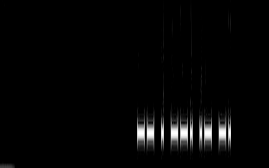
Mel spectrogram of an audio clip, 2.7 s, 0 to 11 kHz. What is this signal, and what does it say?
Morse code, heard as a keyed tone, about 48 wpm, 700 Hz. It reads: MEGAN
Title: USA Common Names - 50wpm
